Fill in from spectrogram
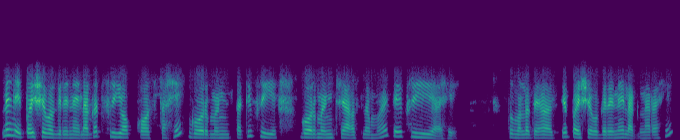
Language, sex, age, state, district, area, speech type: Marathi, female, 30-45, Maharashtra, Yavatmal, rural, conversation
